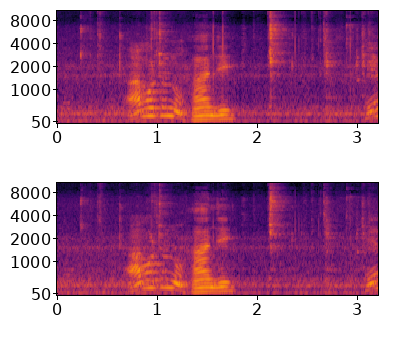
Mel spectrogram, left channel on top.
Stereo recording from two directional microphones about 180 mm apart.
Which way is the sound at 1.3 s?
Centre (ahead or behind).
